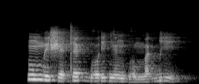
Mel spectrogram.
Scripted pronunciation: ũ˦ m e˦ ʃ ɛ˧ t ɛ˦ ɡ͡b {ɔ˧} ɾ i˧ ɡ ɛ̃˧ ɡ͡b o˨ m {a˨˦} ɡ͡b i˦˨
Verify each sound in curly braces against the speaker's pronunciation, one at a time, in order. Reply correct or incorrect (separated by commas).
incorrect, correct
